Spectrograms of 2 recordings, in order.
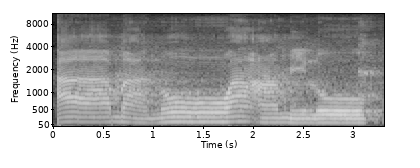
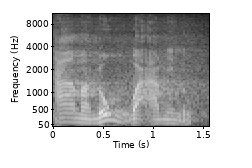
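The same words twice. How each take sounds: First: The vowel before the w is held long. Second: The vowel merges into a doubled w. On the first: The speaker calls it right. "tidak boleh diidghamkan, tetap dibaca panjang" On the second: The speaker calls it wrong. "tidak boleh"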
